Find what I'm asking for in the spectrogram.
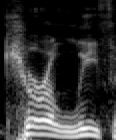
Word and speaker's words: Curaleaf: Now, this is Curaleaf is how you pronounce it.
